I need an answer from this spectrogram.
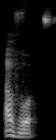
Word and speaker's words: avô: The ending, avô for grandfather, avó for grandmother.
